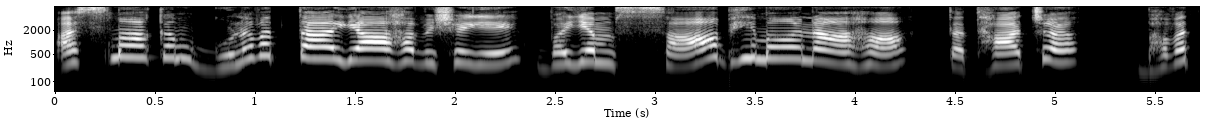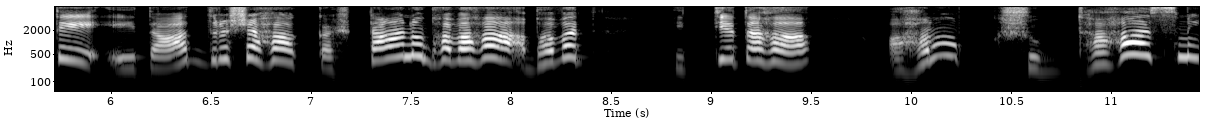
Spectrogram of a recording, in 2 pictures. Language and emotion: Sanskrit, surprised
